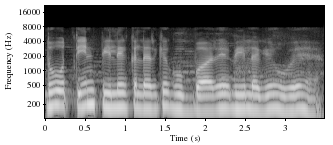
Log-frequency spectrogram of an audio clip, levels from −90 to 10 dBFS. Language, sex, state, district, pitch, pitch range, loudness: Hindi, male, Uttar Pradesh, Saharanpur, 160 Hz, 155-175 Hz, -11 LUFS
